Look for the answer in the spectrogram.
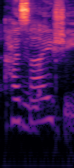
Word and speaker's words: Hisaishi: Hisaishi. – Yeah, we figured out how to say it. Hisaishi.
